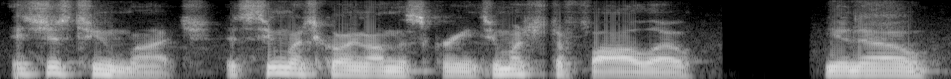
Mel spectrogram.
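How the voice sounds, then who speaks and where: A man's voice: fairly low pitch, moderate pace, mellow. A man co-hosting a podcast in loose, casual chat, peppering his talk with slang. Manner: informal, loose, says dude and like often. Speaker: podcast co-host. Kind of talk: casual chat about comics and films.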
